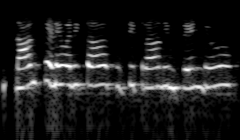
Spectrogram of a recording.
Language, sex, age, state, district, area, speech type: Kannada, female, 18-30, Karnataka, Chitradurga, rural, conversation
